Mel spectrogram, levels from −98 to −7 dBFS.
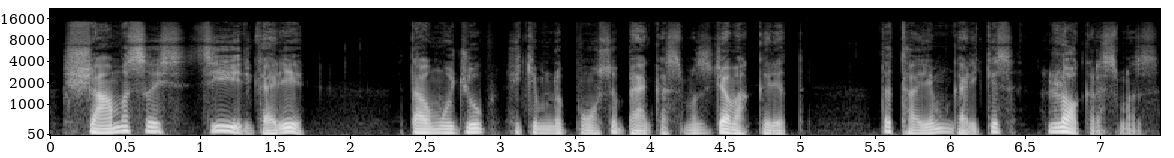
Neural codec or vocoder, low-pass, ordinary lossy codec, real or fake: vocoder, 44.1 kHz, 128 mel bands every 256 samples, BigVGAN v2; 14.4 kHz; none; fake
